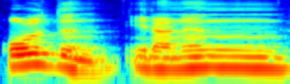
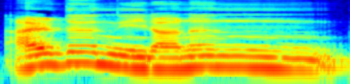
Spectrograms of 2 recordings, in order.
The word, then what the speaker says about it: Alden: 두 제품 모두 미국의 올든이라는 회사의 제품이고요 어 우리나라에서는 알든이라는 명칭으로 많이 불리고 있어요 어 철자가인데 현지 사람들은 든이 아니라 올든 가깝게 발음을 하고 있고요 그래서 저 저는 오늘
